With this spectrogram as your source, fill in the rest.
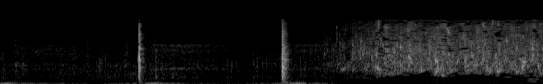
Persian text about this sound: موسی با عصایش خرسنگ رو زد. و اکنون از آن آب جاریست.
